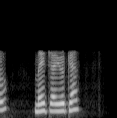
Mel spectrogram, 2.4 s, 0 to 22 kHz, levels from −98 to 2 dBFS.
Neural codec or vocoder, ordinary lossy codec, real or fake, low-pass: codec, 16 kHz in and 24 kHz out, 0.4 kbps, LongCat-Audio-Codec, two codebook decoder; none; fake; 3.6 kHz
